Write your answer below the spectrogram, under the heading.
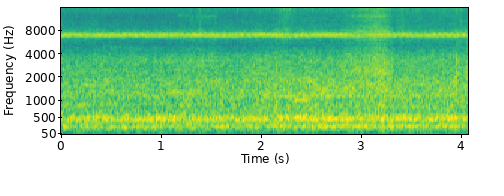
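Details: Many Asian honey bees (Apis cerana) humming as their wild colony is taken from a rock cavity in the afternoon; dense, unbroken two-toned drone, fairly loud and steady throughout.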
